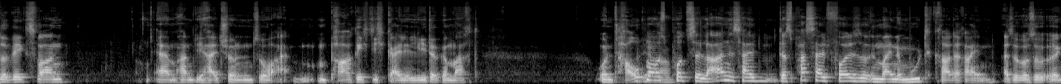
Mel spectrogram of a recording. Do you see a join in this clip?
no; 0 cuts

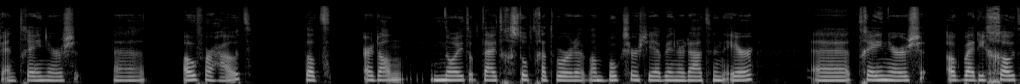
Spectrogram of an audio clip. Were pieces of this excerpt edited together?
no; 0 cuts

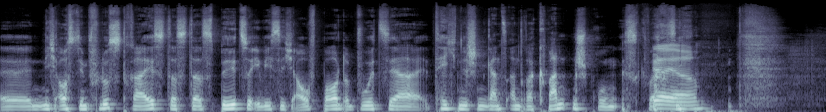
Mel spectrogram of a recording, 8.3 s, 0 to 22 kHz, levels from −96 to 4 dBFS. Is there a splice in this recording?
no; 0 cuts

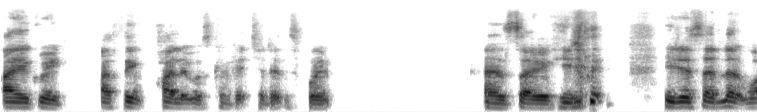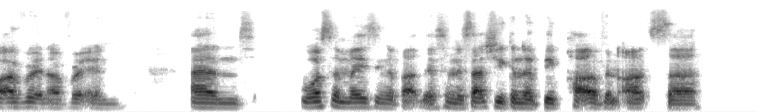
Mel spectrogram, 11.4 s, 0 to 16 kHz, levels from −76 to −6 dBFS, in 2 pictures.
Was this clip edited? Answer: no; 0 cuts

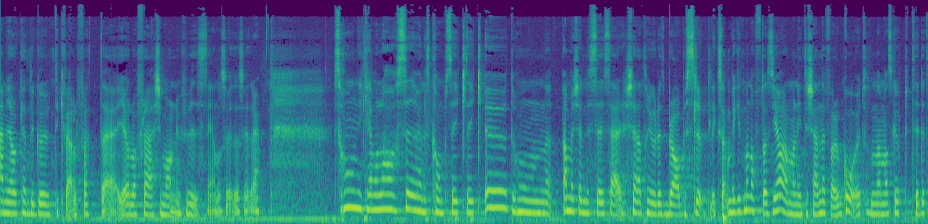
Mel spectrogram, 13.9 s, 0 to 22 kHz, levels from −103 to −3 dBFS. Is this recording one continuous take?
no; 1 cut; at 7.0 s

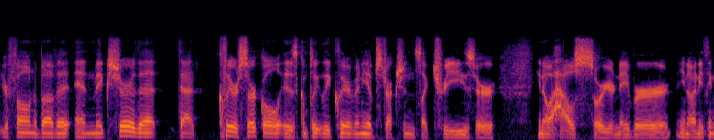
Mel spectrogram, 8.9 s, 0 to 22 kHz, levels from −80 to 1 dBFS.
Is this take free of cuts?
yes; 0 cuts

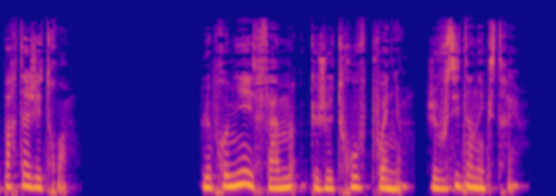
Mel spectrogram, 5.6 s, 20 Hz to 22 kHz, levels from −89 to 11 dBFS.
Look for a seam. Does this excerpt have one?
yes; 2 cuts; at 2.5 s, 4.1 s

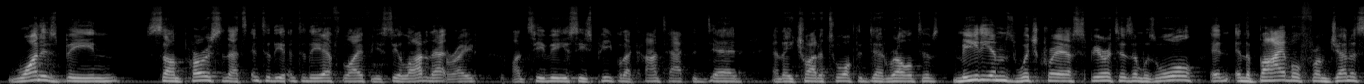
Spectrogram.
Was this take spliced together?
yes; 4 cuts; at 2.8 s, 4.5 s, 9.5 s, 12.1 s

